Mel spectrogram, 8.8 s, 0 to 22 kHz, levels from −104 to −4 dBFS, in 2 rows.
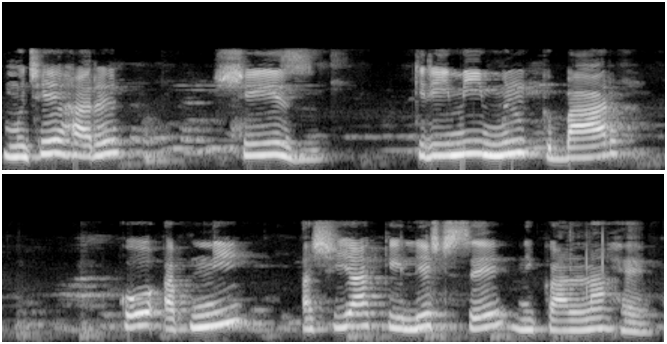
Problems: constant background noise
